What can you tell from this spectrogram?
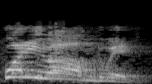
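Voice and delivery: roaring in disbelief. A narrator's reading. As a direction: bellow it, unable to believe him. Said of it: "roared the tank in disbelief".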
